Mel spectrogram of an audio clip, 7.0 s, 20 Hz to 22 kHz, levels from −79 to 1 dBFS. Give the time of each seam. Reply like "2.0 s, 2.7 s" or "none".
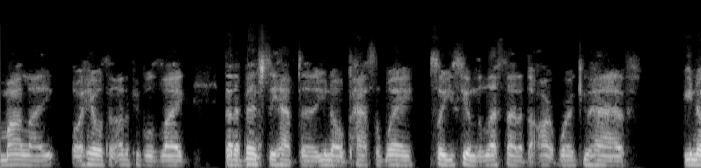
4.3 s

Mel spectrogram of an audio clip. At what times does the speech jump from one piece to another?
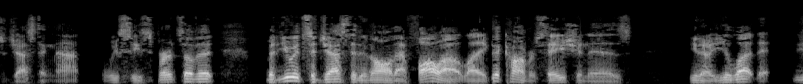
1.0 s, 4.9 s

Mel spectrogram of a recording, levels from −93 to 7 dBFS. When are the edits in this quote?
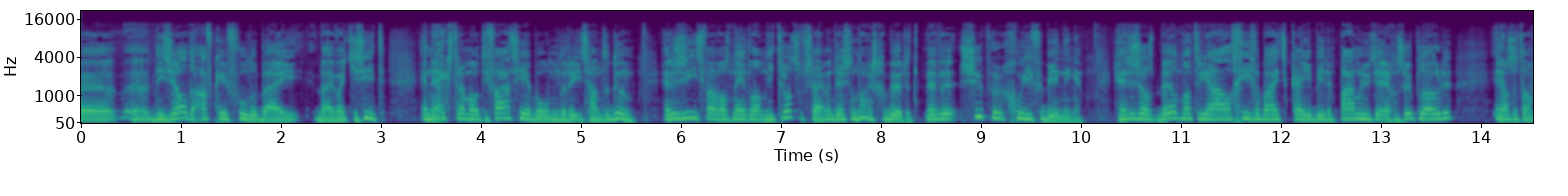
8.4 s

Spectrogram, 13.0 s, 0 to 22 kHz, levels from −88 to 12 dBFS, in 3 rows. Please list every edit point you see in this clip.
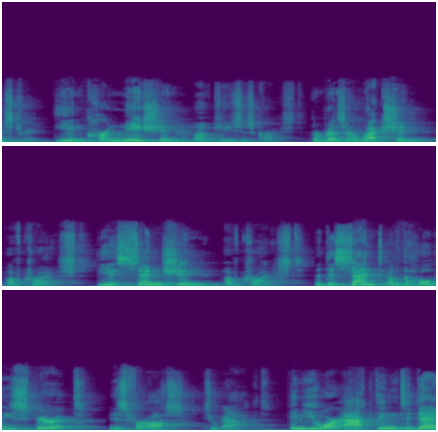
none

